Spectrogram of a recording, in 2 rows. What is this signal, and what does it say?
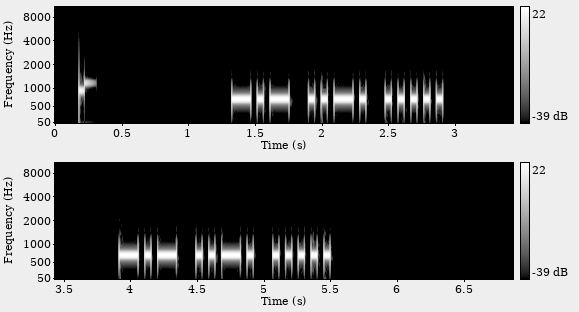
Morse code, heard as a keyed tone, about 25 wpm, 700 Hz. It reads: KF5 KF5
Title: USA Call Sign Prefixes - Repeated 2x - 25wpm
